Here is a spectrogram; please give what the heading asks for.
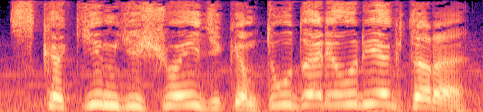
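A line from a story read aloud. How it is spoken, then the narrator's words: Girl shouting. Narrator (Russian): закричала девушка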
